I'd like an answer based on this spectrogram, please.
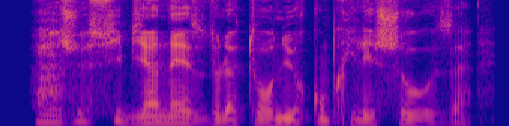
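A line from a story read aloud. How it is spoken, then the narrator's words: Languid voice. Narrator (French): disait cette dernière d'une voix languissante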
